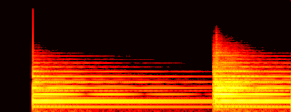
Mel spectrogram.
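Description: Bell struck twice, about two and a half seconds apart; each stroke rings out with many tones and slowly fades.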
